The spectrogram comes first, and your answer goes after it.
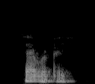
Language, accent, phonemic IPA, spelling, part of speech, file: English, Southern England, /ˈθɛɹ.ə.pi/, therapy, noun / verb, LL-Q1860 (eng)-therapy.wav
- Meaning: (noun) Attempted remediation of a health problem following a diagnosis, usually synonymous with treatment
